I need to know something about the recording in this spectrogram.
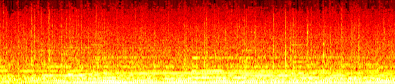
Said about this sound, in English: As your mind gets slightly lost in the relaxing sound of the rain at your window, thunder crawls across the unseen sky, trailing off and further away.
